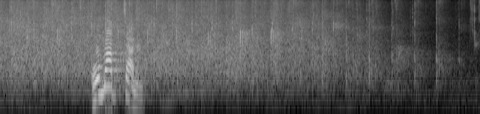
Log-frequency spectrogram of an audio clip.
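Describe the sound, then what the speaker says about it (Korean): An audience applauds during a Buddhist monk's dharma talk. A short spoken phrase rises over the clapping early on, then the applause thins and fades into a few scattered, separate claps. "박수 한번 보내주세요."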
